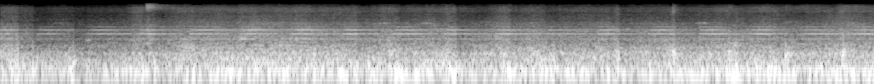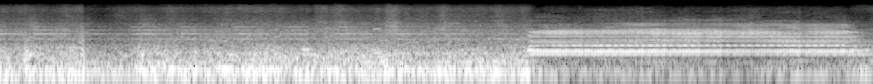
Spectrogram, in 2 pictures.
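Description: Coal train hopper cars rolling past a grade crossing, a loud steady rumble of wheels on rail with a faint steady high tone above it. About ten and a half seconds in, a locomotive horn sounds a held multi-note chord from the approaching passenger train, the California Zephyr.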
